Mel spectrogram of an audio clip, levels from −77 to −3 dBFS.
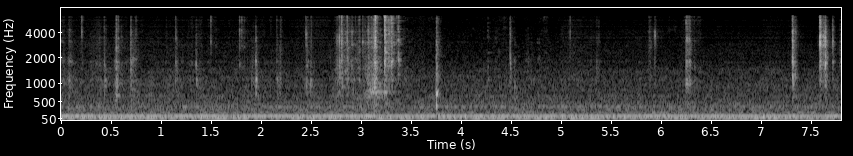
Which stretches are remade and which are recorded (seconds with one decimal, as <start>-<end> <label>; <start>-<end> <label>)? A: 0.0-3.1 remade; 3.1-5.0 recorded; 5.0-7.8 remade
